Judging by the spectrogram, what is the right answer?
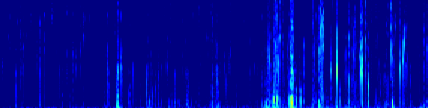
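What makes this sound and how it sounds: Plastic cling wrap stretched over a microphone held in both hands is scratched and crunched by long nails. The result is a close series of crinkling, crackling scrapes with quick dry snaps. The sounds grow louder and denser in the second half.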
